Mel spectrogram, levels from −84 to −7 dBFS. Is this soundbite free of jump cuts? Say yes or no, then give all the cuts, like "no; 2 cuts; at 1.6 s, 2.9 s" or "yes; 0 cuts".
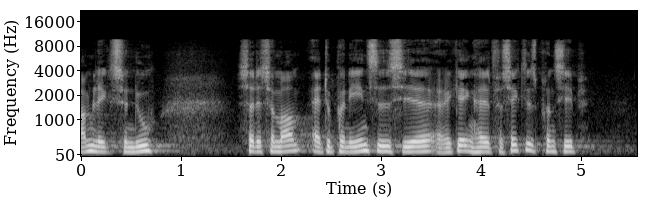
yes; 0 cuts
